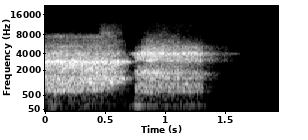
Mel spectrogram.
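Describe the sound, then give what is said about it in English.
Airy breathing during a breathing exercise: a long inhale drawn through the nose, a brief break, then an exhale released through an open mouth that fades out. No voices are heard. “So inhale through our nose. You're going to open your mouth”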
